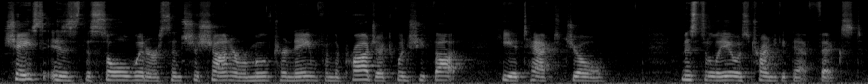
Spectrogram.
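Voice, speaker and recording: A woman, a teacher reading a novel aloud to her class, telling the story in a lively, expressive way. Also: on the low side, moderate pace.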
